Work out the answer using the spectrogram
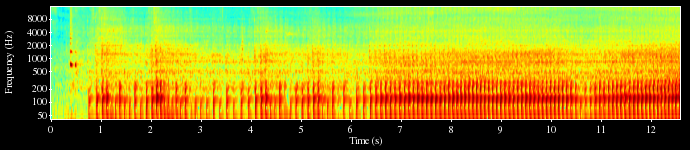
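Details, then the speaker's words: Fully restored, England-made 1971 Royal Enfield Bullet with its original exhaust, on a test drive in top gear. A deep, even thump at about four beats a second builds smoothly, running without knocking: a healthy old single. "Engine ரொம்ப சூப்பராக set பண்ணியிருக்கோம். நீங்கள் பக்கத்தில் போனீங்கன்னா இன்ஜின்லேருந்து ஒரு பிட்டு noise கூட கேட்க முடியாது."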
